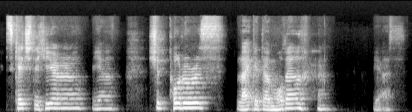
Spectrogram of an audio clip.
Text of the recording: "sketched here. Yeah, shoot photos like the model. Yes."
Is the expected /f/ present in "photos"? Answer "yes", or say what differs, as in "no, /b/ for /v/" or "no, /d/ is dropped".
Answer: no, /p/ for /f/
